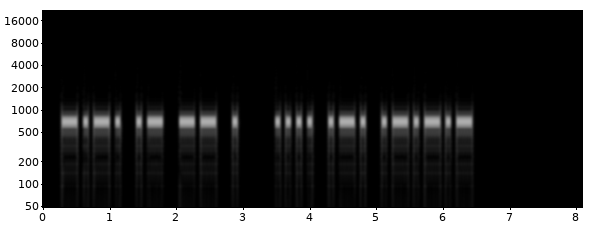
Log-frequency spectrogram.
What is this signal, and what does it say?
Morse code, heard as a keyed tone, about 15 wpm, 700 Hz. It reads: CAME HR.
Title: Sentences from Top 500 Words and Abbreviations 15wpm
